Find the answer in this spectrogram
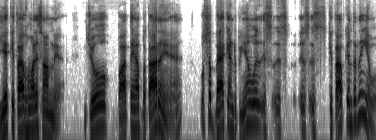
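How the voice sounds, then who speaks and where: Lively intonation and a bright, sharp tone from a man, with big swings in loudness, in a dry, close sound with no echo on a very clean recording with a silent background. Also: fairly high pitch for a man. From Pakistan. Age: 60s. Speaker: atheist debater. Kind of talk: street debate. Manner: hesitant, halting.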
